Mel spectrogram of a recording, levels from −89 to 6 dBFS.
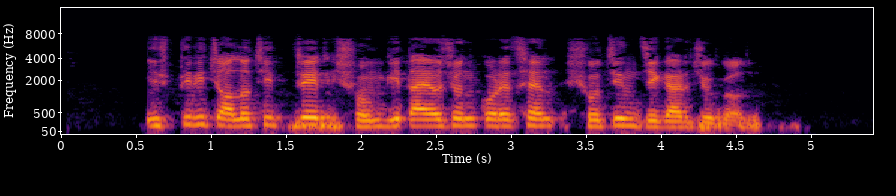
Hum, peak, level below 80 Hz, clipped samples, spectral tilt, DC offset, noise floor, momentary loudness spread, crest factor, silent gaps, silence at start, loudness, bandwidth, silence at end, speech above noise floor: none; -2 dBFS; -56 dBFS; under 0.1%; -7 dB/octave; under 0.1%; -75 dBFS; 9 LU; 16 dB; none; 0.55 s; -18 LUFS; 7.4 kHz; 0.5 s; 58 dB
